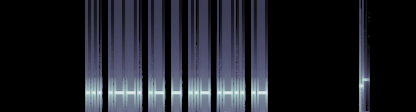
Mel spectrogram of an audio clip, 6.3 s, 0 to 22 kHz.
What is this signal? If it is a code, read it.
Morse code, heard as a keyed tone, about 27 wpm, 700 Hz. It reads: SPATULA
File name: Easy Words - Speed-Racing with Hints - 22wpm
